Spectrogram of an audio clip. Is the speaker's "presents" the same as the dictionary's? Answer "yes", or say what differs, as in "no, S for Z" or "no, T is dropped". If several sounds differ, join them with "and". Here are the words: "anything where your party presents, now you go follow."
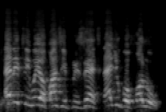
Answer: no, S is dropped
